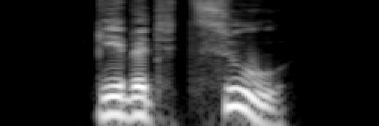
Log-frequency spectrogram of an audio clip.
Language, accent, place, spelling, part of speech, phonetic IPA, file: German, Germany, Berlin, gebet zu, verb, [ˌɡeːbət ˈt͡suː], De-gebet zu.ogg
- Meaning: second-person plural subjunctive I of zugeben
